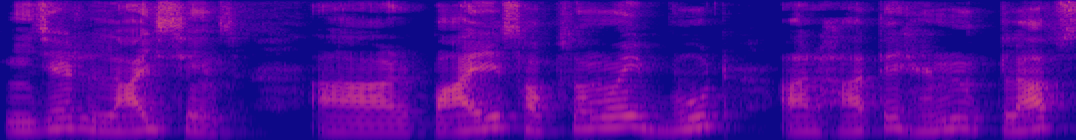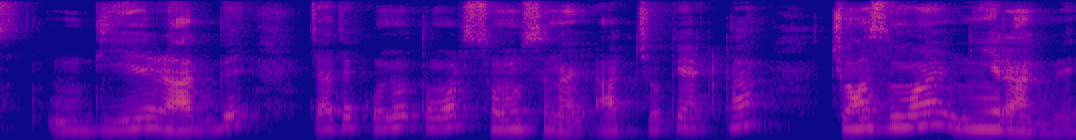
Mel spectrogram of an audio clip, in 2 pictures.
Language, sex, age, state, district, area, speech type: Bengali, male, 18-30, West Bengal, North 24 Parganas, urban, spontaneous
